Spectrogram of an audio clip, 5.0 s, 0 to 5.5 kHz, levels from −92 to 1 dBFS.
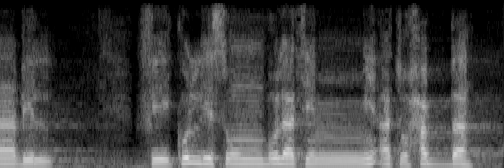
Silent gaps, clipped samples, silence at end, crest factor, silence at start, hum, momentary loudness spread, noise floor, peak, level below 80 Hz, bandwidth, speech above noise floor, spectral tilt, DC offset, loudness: none; under 0.1%; 0.2 s; 16 dB; 0 s; none; 5 LU; -54 dBFS; -8 dBFS; -58 dBFS; 5.4 kHz; 31 dB; -9.5 dB/octave; under 0.1%; -24 LUFS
